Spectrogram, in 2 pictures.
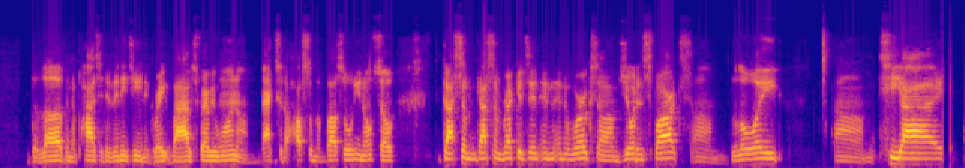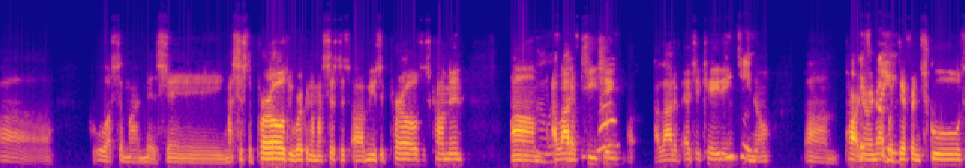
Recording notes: in a special Instagram Live #WFH edition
